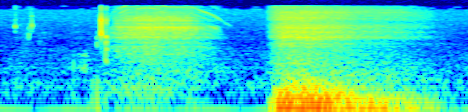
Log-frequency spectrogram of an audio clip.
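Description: A man breathing close to a microphone: a soft inhale, then a short, heavier sigh-like exhale about a second and a half in.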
